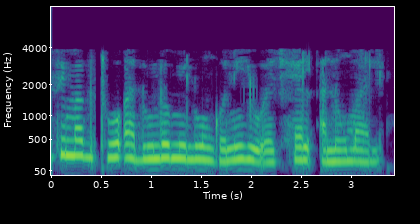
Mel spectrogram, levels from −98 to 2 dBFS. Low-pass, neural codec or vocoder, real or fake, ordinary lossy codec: 7.2 kHz; none; real; AAC, 16 kbps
